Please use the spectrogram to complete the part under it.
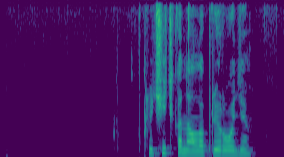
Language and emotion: Russian, neutral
